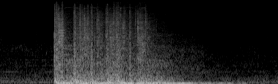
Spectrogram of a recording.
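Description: Gunfire in Warhammer 40,000: Chaos Gate - Daemonhunters, one sudden, loud, dense burst of rapid shots and impacts lasting over a second, then decaying into a fading rumble.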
